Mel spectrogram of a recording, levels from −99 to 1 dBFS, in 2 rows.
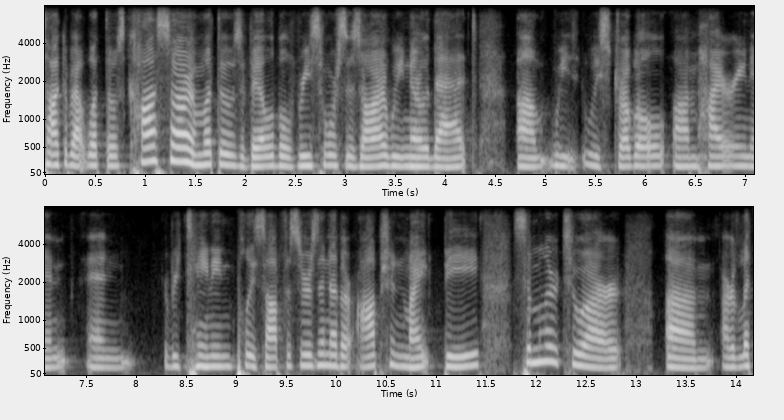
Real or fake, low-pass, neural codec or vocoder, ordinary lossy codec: fake; 7.2 kHz; codec, 44.1 kHz, 7.8 kbps, Pupu-Codec; Opus, 16 kbps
